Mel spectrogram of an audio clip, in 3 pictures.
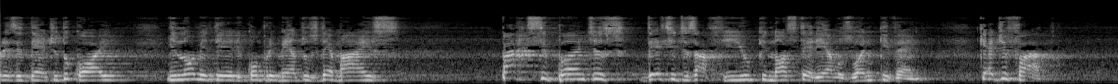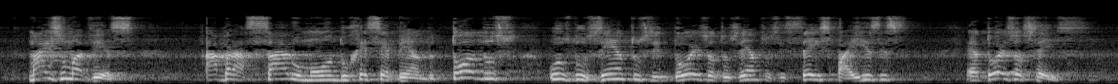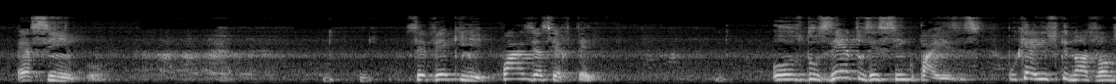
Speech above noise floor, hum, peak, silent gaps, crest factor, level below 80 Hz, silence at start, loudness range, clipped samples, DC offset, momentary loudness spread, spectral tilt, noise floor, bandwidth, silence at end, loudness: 23 dB; none; -4 dBFS; none; 18 dB; -70 dBFS; 0 s; 5 LU; under 0.1%; under 0.1%; 20 LU; -3.5 dB/octave; -43 dBFS; 10.5 kHz; 0 s; -20 LUFS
